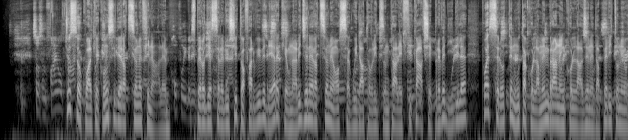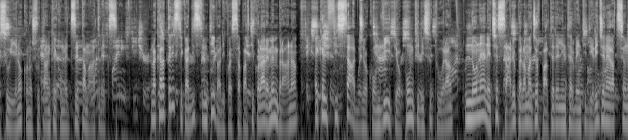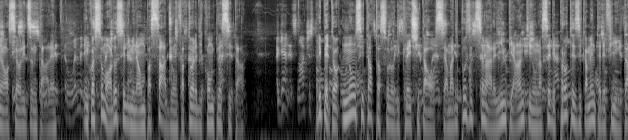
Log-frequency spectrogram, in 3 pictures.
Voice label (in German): nachverdolmetschung en it, voice over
